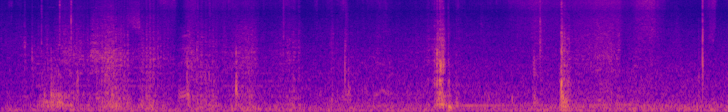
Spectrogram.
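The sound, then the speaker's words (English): Outdoor parking lot outside a Home Depot store in Park Ridge, where two men cut long pieces of drywall with a knife so it fits in a car; a steady low rumble of passing vehicles, broken by a couple of sharp knocks and scrapes. “of the economy are those in the parking lot outside of the Home Depot.”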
